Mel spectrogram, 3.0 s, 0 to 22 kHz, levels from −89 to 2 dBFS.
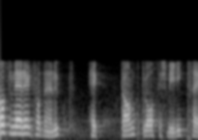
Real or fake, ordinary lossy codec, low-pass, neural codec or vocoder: fake; none; 3.6 kHz; codec, 16 kHz, 0.5 kbps, FunCodec, trained on LibriTTS, 25 frames a second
